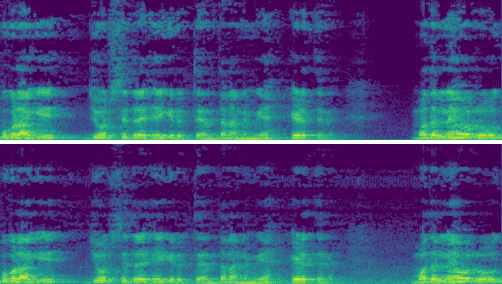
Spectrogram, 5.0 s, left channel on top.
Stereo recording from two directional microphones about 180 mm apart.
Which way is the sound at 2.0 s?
20° right (ahead or behind).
